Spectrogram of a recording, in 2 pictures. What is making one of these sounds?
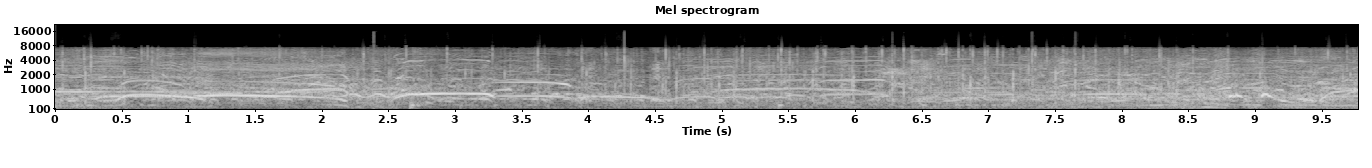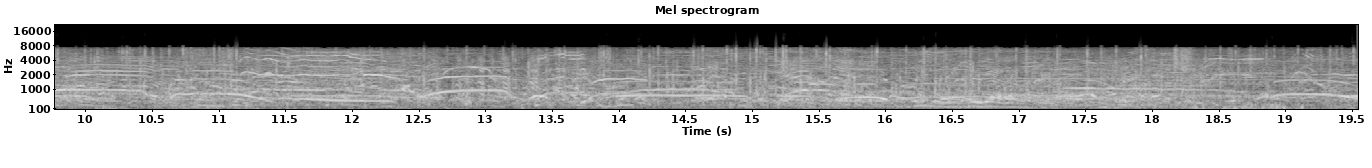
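A crowd of children and adults cheers and shrieks outdoors.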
